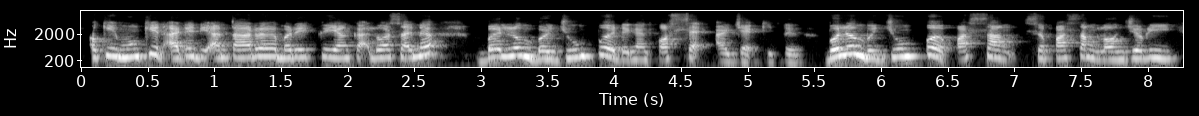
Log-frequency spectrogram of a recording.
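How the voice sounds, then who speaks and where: Promoting products live and informally, a Malaysian-accented saleswoman in her forties speaks at normal speed in a high, bright, pushed voice. She stresses points over and over and keeps asking her audience questions to check they're following.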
